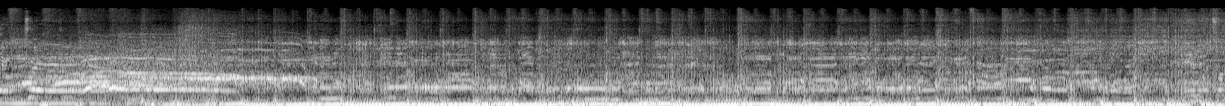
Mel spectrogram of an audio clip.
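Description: Live country band playing loud amplified music: fiddle and electric guitar lines over bass and drums.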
